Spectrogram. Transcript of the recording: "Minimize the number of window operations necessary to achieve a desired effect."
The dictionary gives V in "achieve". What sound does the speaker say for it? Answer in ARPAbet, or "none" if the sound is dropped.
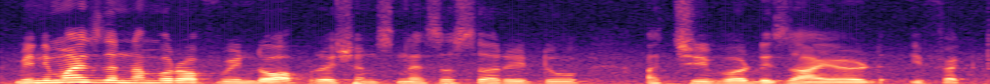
V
